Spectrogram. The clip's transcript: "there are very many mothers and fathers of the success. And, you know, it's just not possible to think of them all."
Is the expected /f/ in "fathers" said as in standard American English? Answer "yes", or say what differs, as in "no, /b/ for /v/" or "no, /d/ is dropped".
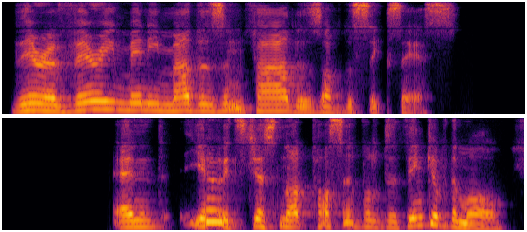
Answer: yes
